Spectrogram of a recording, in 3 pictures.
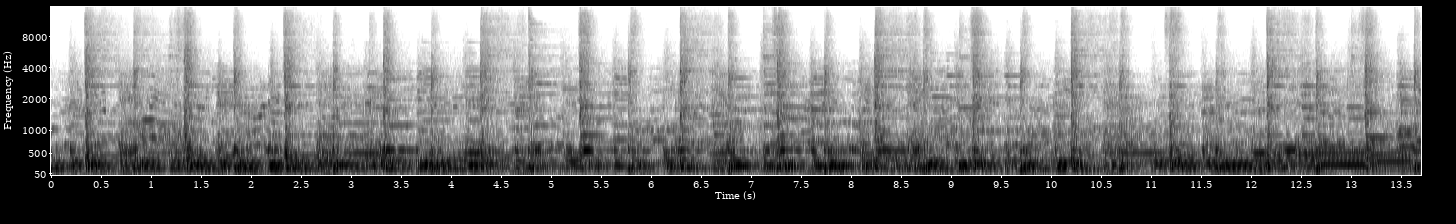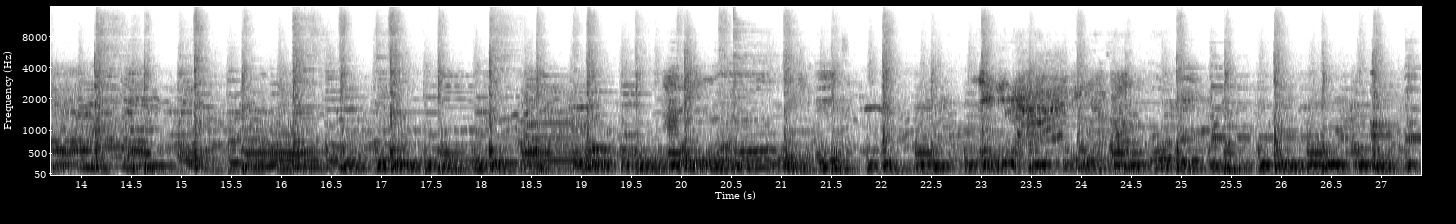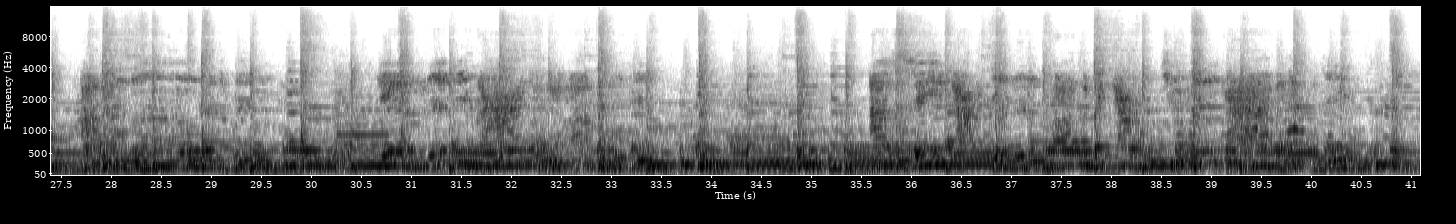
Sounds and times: Music: 0.0s - 41.0s
Speech: 0.0s - 41.0s.

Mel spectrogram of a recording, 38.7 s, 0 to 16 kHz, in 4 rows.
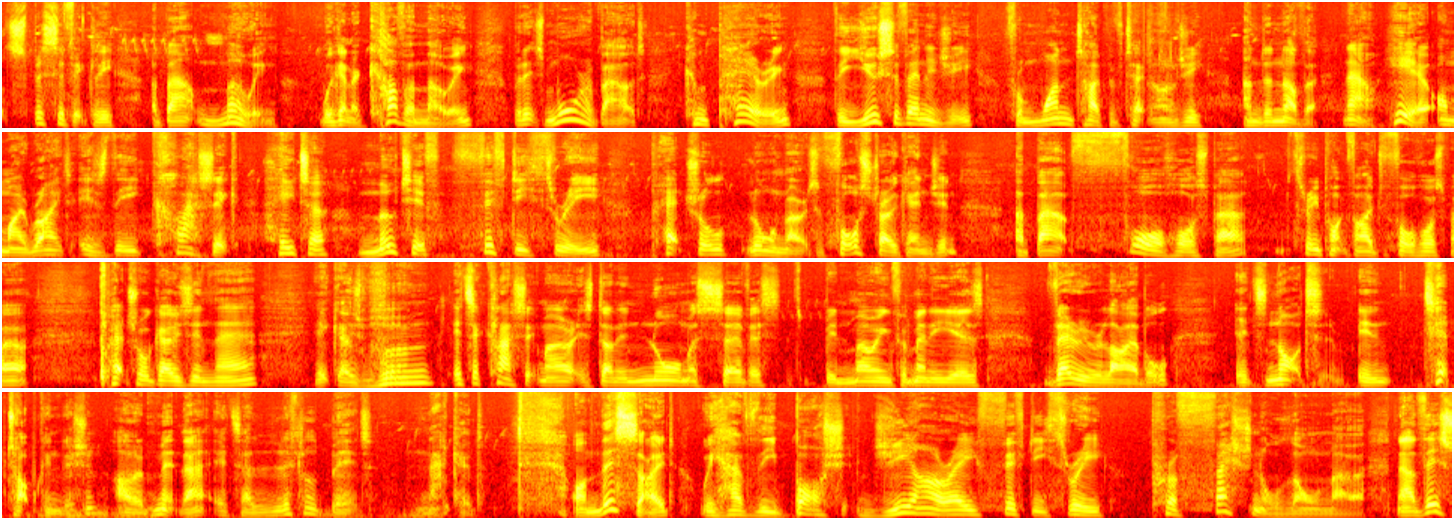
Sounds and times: Speech: 0.0s - 38.7s.

